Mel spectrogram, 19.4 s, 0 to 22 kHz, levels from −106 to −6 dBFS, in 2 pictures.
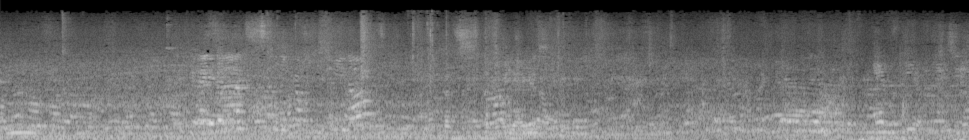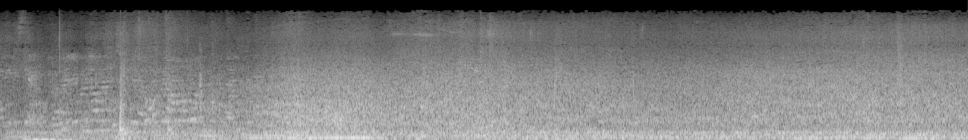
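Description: No technical faults can be heard anywhere in this recording of sounds. There is nothing in it to flag.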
